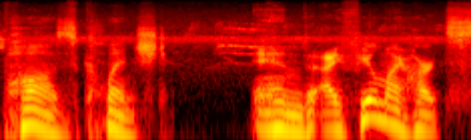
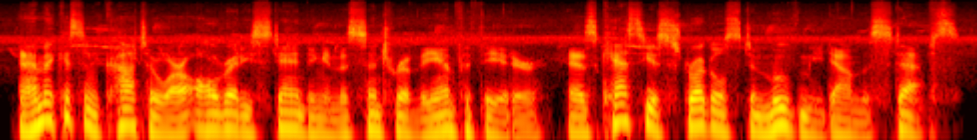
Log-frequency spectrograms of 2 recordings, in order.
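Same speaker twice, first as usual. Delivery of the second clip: usual speaking voice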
